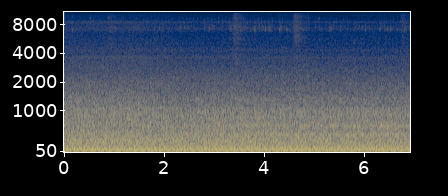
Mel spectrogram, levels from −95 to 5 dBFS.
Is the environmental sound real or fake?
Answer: real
